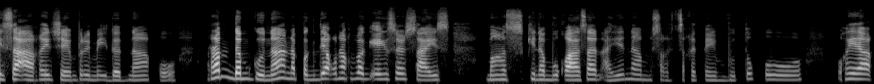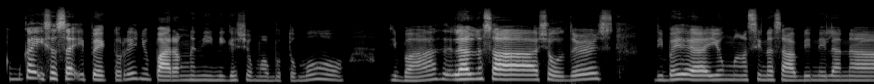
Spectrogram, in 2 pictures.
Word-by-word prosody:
sa 220 -1 +7
akin 225 0 0
siyempre 205 +1 -1
may 205 0 -8
edad 195 -1 -3
na 205 +1 -3
ako 180 0 -15 0.3
ramdam 280 -4 +7
ko 225 -4 -1
na 245 +6 +6
na 260 - 0
'pag 230 -4 -5
'di 265 - +3
ako 255 +1 -4
nakapag-exercise 245 -5 0 0.4
mga 225 +1 -3 0.2
kinabukasan 215 -1 +3
ayan 215 +6 -8
na 230 -1 -5
masakit-sakit 200 -1 -7
na 200 - -6
'yong 185 - -21
buto 230 +6 -15
ko 215 -1 -9 0.3
o - - -21
kaya 250 -1 +5
kumbaga 245 +6 -3
1 265 +2 -1
sa 255 +1 +6
epekto 215 -3 -4
rin 255 +3 -9
'yong 235 - -18
parang 195 0 +1
naninigas 200 -1 -12
'yong 200 -2 -14
mga 185 -1 -15
buto 180 0 -18
mo 220 0 -14 0.5
'di 200 - -14
ba, 185 +6 -6 0.2
lalo 245 +2 +5
na 260 - -2
sa 245 -2 +5 0.4
shoulders 225 +4 -5 0.4
'di 205 0 -13
ba 220 +3 -4
ya 210 -3 +1
'yong 220 +1 -6
mga 215 0 -11
sinasabi 200 -3 -5
nila 200 0 -9
na 195 0 -8
215 Hz, 180 wpm, -23 LUFS, 200-240 Hz, 0.5 s, sa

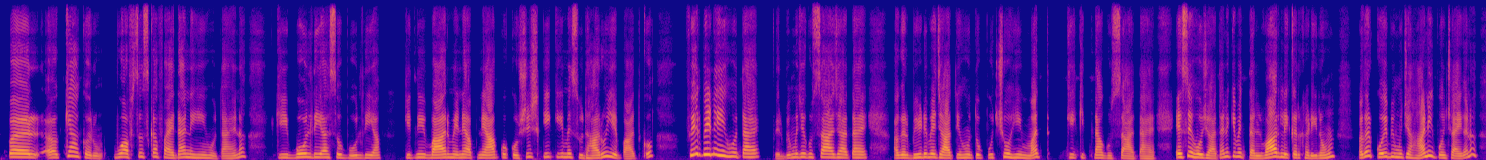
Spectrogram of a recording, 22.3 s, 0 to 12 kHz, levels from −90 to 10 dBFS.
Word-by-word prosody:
पर 255 -3 +6 0.2
अ, 235 -9 +1
क्या 335 -2 +1
करूँ 195 -8 -4 0.2
वो 265 +3 +3
अफ़सोस 265 +1 -1
का 285 0 -1
फ़ायदा 220 0 -1
नहीं 215 -4 -2
होता 170 -3 -7
है 170 +2 -5
ना, 285 +6 -5 0.5
कि 225 +1 -4
बोल 250 +6 +3
दिया 245 -1 0
सो 225 +1 -1
बोल 190 0 -5
दिया। 200 -1 -4 0.4
कितनी 220 +3 -3
बार 215 +2 +5
मैंने 225 -1 -1
अपने 210 0 -2
आप 210 +2 +3
को 235 - -2
कोशिश 235 +7 -4
की, 270 +1 -3
कि 265 0 -7
मैं 260 0 0
सुधारूँ 195 +5 -1
ये 250 -8 +2
बात 160 +1 -4
को, 280 - -2 0.5
फिर 440 +5 +5
भी 450 0 +11
नहीं 380 -3 +7
होता 290 -4 +1
है, 260 +1 +1 0.2
फिर 150 - -9
भी 200 - -5
मुझे 250 +4 -2
गुस्सा 250 +1 -1
आ 235 - +2
जाता 225 -1 -1
है। 220 0 -1 0.4
अगर 205 +2 +1
भीड़ 230 +6 0
में 245 -1 +3
जाती 200 -2 +2
हूँ 215 +1 -2
तो 215 - 0
पूछो 225 +5 -1
ही 220 -2 -1
मत 200 +7 -1 0.4
कि 225 - -5
कितना 205 -1 -4
गुस्सा 180 -1 -6
आता 165 +1 -6
है, 155 -2 -6 0.3
ऐसे 255 +5 +6
हो 245 -5 +5
जाता 195 +1 -2
है - - -1
ना 300 - -2
कि 310 - -3
मैं 290 - 0
तलवार 195 +10 +6
लेकर 230 -4 0
खड़ी 195 -4 -3
रहूँ, 210 +11 -1 0.4
अगर 330 - +3
कोई 265 +2 +4
भी 280 - -1
मुझे 250 -2 0
हानि 240 - +3
पहुँचाएगा 200 - -2
ना 400 +5 -3
225 Hz, 205 wpm, -20 LUFS, 200-260 Hz, 0.5 s, भी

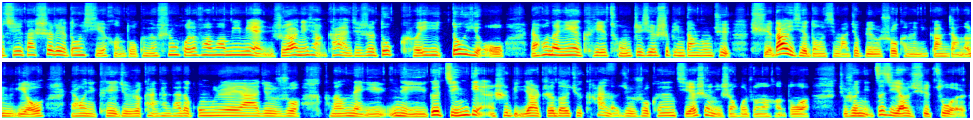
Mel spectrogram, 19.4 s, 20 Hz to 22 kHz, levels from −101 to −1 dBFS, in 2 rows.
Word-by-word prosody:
其 225 +4 -5
实 270 - -1
它 265 0 0
涉 295 +3 0
猎 270 - +3
的 235 - -3
东 245 +2 -1
西 235 - -11
也 - - -2
很 180 -4 -10
多， 165 -2 -6
可 195 - -9
能 185 +1 -5
生 270 +7 -1
活 235 -4 -2
的 240 - -1
方 250 0 0
方 255 -1 +1
面 265 +1 +1
面， 255 -9 +1
只 205 +5 -4
要 245 +3 +6
你 250 +1 0
想 260 - -6
看， 230 -4 -4
其 200 - -8
实 230 +2 -3
都 280 +7 +3
可 215 -6 -5
以 240 +2 -1
都 310 +2 +6
有。 230 - 0 0.2
然 185 +6 -1
后 275 - +4
呢 250 - +8
你 240 +1 +2
也 240 -3 +3
可 220 - -7
以 215 - 0
从 190 -1 -5
这 235 - -2
些 225 0 -1
视 245 +3 -5
频 210 -2 -4
当 210 0 -1
中 210 0 -3
去 215 +1 -3 0.2
学 - - -5
到 350 - +12
一 - - +3
些 190 -4 +1
东 170 0 -5
西 175 0 -10
嘛， 150 - -6
就 185 +2 -4
比 165 - -4
如 155 - -3
说 180 +2 -1
可 170 -1 -10
能 150 -1 -7
你 170 - -10
刚 170 -1 -2
讲 - - -6
的 - - -4
旅 180 -1 -2
游， 160 +4 +1 0.2
然 175 - -5
后 185 - 0
你 170 -2 -3
可 190 - -8
以 175 - 0
就 175 -1 -2
是 175 - -1
看 180 -4 -7
看 185 0 -6
它 185 0 -5
的 185 -1 -1
攻 200 +1 -2
略 205 -1 +2
呀， 190 -1 +3
就 180 -1 -1
是 - - -8
说 175 -1 -1 0.2
可 180 - -10
能 175 +2 0
哪 175 - +1
一 160 +1 -5
哪 195 -2 +3
一 155 +1 -2
个 260 +7 +10
景 230 +2 +4
点 270 - 0
是 210 - -1
比 170 -2 -4
较 190 +1 +5
值 185 +1 +2
得 185 -1 +3
去 190 +1 -7
看 220 +2 -6
的， 185 +1 -7
就 180 -2 -4
是 170 - -5
说 185 +1 -2
可 195 - -8
能 205 0 -1
节 170 -3 +1
省 240 +2 -1
你 - - -4
生 165 -1 -6
活 155 -1 -6
中 160 - -8
的 165 0 -6
很 160 - -10
多 160 +1 -2 0.2
就 175 - -6
是 190 - +2
说 - - +5
你 185 - +1
自 280 - +1
己 220 -7 +1
要 180 +1 +7
去 175 0 -2
做 180 +2 0
195 Hz, 380 characters per minute, -21 LUFS, 175-230 Hz, 0.2 s, 到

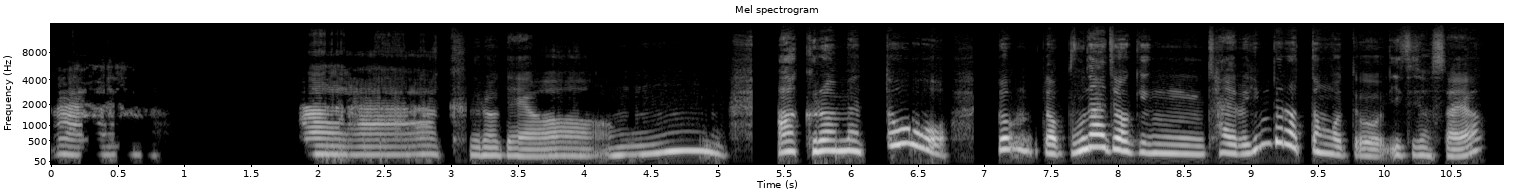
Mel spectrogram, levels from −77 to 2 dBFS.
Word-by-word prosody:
아. 175 -1 -3 1.7
아, 175 0 -3
그러게요. 150 -2 -5
음. 210 +6 -1 0.4
아 230 +2 +4
그러면 250 0 +4
또 370 -6 +3 0.4
좀 280 -2 +2
더 195 -3 +3
문화적인 215 - +4
차이로 195 -1 0
힘들었던 330 - +1
것도 150 -5 -3
있으셨어요? 165 - -3
190 Hz, 175 characters per minute, -22 LUFS, 170-250 Hz, 1.7 s, 아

